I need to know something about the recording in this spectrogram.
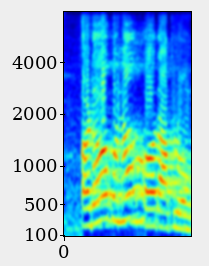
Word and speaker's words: ड़: एक आपका अड़ौ है, एक आपका अढ़ौ है।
